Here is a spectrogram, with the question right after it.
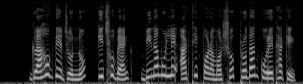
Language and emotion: Bengali, neutral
